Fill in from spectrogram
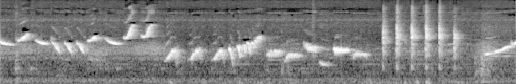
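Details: White-rumped shama giving loud, shrill song: varied whistled phrases of bouncing, rising and falling notes, then a fast series of sharp clicks and a final rising whistle.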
